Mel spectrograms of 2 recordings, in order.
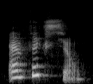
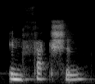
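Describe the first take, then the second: First: It is said with a French pronunciation. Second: It is said with an English pronunciation. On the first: "same spelling in English and French but have a completely different sound"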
